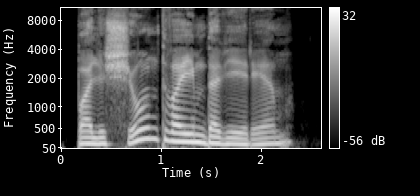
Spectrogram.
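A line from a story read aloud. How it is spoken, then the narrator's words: Mocking drawl. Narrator (Russian): протянул он с издевкой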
